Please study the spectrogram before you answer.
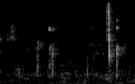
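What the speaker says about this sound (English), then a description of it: "I can hear every single lip smack and crunch" Close, quiet mouth sounds of someone eating, with a few soft wet lip smacks followed by a sharper crunching bite near the end, spread irregularly over a second and a half with no talk.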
